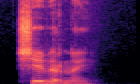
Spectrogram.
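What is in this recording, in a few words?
"севернӧй", Komi, female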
